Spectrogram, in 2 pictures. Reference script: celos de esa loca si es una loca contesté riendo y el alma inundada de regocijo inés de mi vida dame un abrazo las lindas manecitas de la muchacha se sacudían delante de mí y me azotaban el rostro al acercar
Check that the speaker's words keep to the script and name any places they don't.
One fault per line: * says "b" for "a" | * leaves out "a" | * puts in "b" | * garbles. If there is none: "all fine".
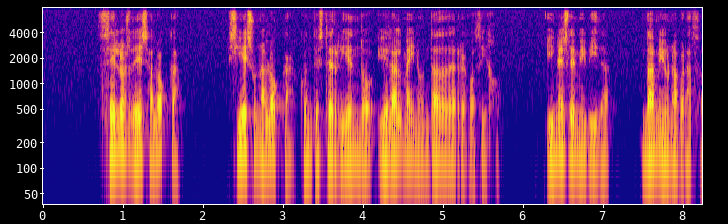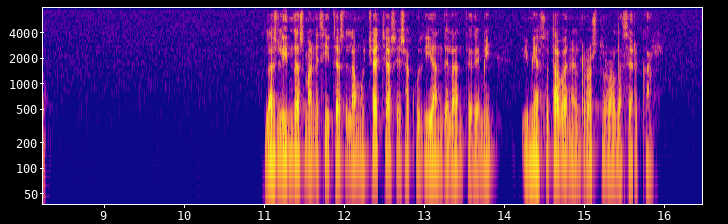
all fine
